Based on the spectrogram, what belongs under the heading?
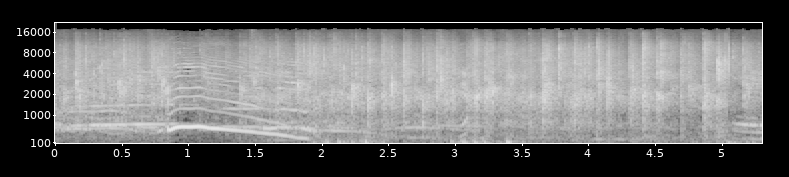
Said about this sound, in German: Gebt ihr einen Applaus.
